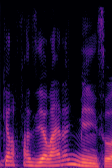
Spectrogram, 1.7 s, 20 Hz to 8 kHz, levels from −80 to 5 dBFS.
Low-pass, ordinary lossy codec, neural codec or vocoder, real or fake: none; none; none; real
